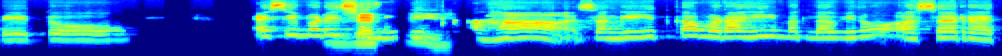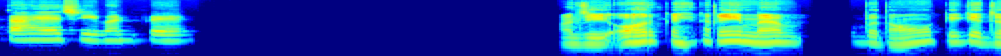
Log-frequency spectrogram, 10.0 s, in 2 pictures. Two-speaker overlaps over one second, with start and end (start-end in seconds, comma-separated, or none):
none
